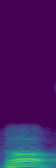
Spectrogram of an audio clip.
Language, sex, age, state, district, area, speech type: Gujarati, female, 60+, Gujarat, Kheda, rural, conversation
